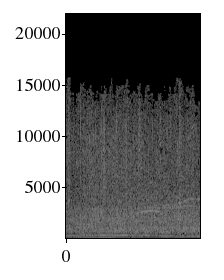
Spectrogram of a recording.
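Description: Faint soundtrack audio from the animated episode: a few low held tones that shift pitch a couple of times, over a soft hiss.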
